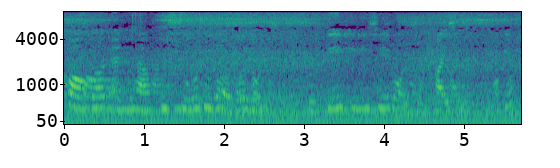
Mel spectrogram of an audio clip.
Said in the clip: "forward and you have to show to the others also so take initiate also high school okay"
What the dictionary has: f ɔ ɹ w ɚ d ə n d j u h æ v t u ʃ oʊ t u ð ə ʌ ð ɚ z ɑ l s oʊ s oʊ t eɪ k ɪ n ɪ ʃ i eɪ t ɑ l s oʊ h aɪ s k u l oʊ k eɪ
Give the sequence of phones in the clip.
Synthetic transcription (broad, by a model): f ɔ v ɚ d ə n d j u h æ v t u ʃ oʊ t u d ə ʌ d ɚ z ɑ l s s oʊ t eɪ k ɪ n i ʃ i eɪ t ɑ l s oʊ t aɪ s u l oʊ k eɪ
